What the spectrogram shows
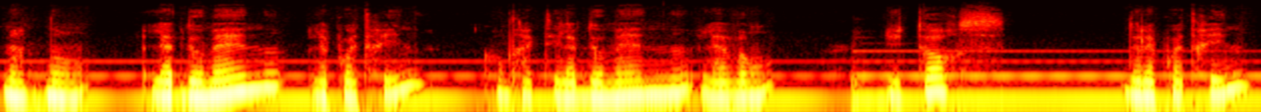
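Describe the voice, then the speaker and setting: A woman guides a meditation as a podcast host and yoga nidra teacher, with music playing underneath. Her mid-pitched voice is calm and gentle. She gives slow instructions in spaced phrases with pauses between them.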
